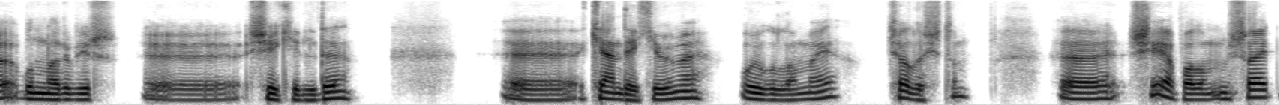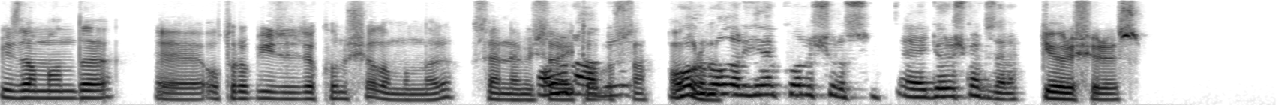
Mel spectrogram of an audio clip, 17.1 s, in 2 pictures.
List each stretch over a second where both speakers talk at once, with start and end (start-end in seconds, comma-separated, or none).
12.1-13.4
